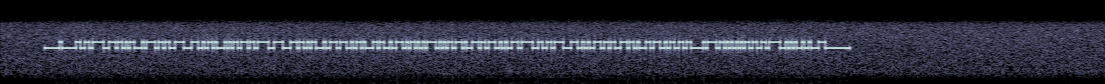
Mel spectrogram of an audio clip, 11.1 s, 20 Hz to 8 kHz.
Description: TTY/TDD text telephone tones (45.45 baud Baudot), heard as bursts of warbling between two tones, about 400 Hz shift, 1600 Hz centre. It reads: IT BELONGS TO BANGLADESH NATIONAL UNIVERSITY.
